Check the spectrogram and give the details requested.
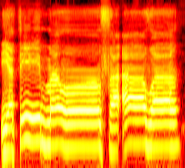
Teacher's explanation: यहाँ पर मीम के ऊपर क्या है, तनवीन, तनवीन के बाद फ़ा आ गया, फ़ा इख्फ़ा के 15 हरूफ में से एक हर्फ है, तो यहाँ पर भी इख्फ़ा का कायदा होगा। मीम दो ज़बर मन को कहते हुए जो लास्ट में नून की आवाज़ आ रही मन मन, उसी को नाक में छिपाना है।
